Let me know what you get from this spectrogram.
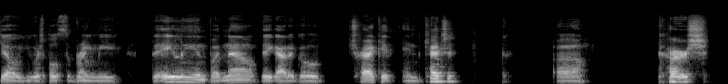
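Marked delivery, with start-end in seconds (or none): none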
